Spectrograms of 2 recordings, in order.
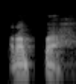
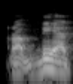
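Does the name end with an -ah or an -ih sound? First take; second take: -ah; -ih. First: The word ends with an -ah sound. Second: The word ends with an -ih sound. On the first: "ada yang membaca Abdur Rabbah" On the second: "Ada yang membaca Abdir Rabbih"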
